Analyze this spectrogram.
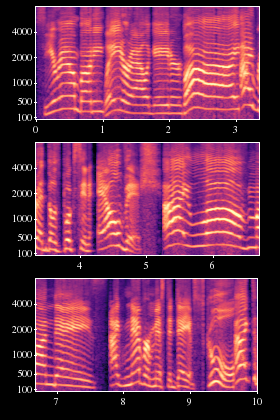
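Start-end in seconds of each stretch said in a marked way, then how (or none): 2.2-3.0 loud, high farewell; calling bye. Acted. Nerd calls goodbye to a buddy, loud. 5.3-7.7 very slow, dreamy delight; drawn out. Acted. Nerd says he loves Mondays, very slow and dreamy.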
